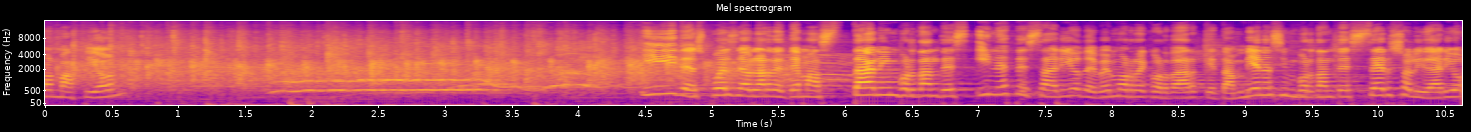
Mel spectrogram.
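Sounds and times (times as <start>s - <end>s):
speech: 0.0s - 0.8s, 1.7s - 2.5s, 4.5s - 10.6s
audience applause sending off a guest: 0.0s - 5.8s.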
